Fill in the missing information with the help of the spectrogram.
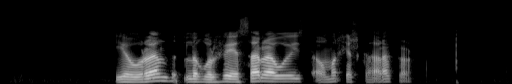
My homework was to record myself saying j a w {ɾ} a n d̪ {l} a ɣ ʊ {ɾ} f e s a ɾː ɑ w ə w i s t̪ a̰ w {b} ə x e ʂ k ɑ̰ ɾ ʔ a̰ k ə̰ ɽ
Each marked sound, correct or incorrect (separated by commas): correct, correct, correct, incorrect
